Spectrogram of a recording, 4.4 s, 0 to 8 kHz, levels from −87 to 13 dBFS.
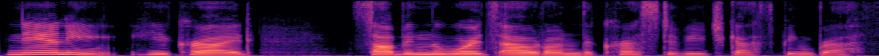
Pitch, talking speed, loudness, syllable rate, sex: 220 Hz, 190 wpm, -18 LUFS, 4.5 syllables/s, female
